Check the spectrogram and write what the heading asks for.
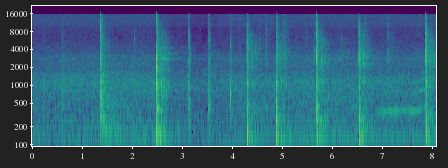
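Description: Basketball bouncing on a concrete court: a run of about nine sharp bangs, unevenly spaced roughly every half second to a second.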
